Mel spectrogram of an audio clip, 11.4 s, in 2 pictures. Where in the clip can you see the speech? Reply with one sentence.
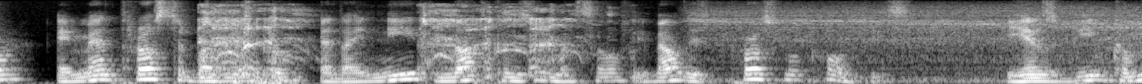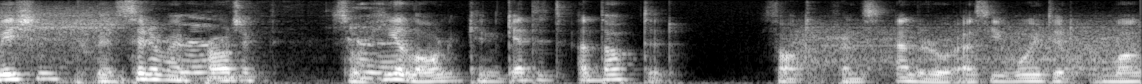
The speech can be heard from 0.0 to 11.3 s.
